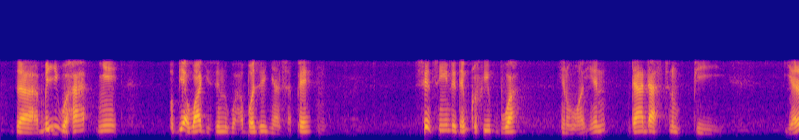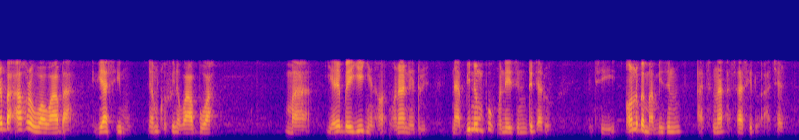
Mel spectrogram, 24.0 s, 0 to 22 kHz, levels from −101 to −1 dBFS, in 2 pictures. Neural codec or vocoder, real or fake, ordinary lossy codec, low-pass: none; real; none; 3.6 kHz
